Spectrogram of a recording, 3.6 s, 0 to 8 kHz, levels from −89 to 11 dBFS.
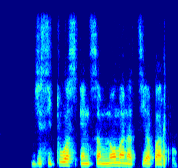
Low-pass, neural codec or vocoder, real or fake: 7.2 kHz; codec, 16 kHz, 8 kbps, FreqCodec, smaller model; fake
